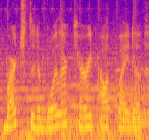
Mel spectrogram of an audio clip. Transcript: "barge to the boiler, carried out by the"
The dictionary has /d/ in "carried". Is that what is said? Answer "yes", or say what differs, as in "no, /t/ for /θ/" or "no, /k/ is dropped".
yes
